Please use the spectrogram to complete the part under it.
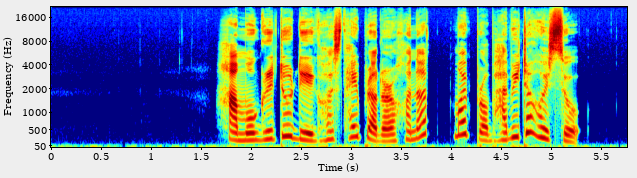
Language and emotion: Assamese, surprised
